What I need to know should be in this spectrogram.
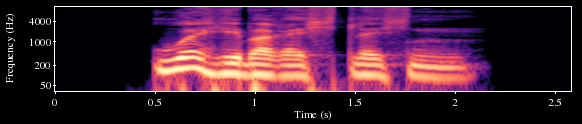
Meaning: inflection of urheberrechtlich: 1. strong genitive masculine/neuter singular 2. weak/mixed genitive/dative all-gender singular 3. strong/weak/mixed accusative masculine singular
- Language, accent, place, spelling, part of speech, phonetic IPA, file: German, Germany, Berlin, urheberrechtlichen, adjective, [ˈuːɐ̯heːbɐˌʁɛçtlɪçn̩], De-urheberrechtlichen.ogg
